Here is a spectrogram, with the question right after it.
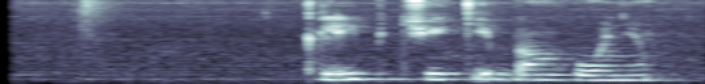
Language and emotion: Russian, neutral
